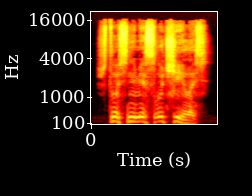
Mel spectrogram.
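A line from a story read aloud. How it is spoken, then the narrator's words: Moaning. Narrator (Russian): простонал кто-то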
